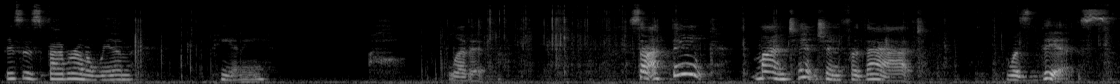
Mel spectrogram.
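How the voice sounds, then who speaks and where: Slow-talking, gushing woman crafter. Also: a little high, very animated, slight background noise. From Alabama, US. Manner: chatty, enthusiastic, often drops to a near whisper. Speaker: cross-stitch channel host. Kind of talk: casual show-and-tell chat.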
